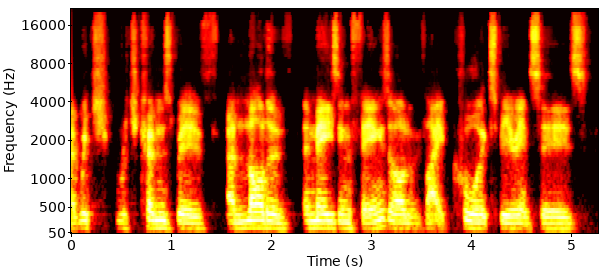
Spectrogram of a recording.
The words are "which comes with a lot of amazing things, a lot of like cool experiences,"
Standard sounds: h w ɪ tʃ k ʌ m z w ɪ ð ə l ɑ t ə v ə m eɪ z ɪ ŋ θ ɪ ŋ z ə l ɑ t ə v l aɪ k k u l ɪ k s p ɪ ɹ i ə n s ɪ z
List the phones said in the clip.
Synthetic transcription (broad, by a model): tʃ w ɪ tʃ k ʌ m z w ɪ ð ə l ɑ t ə v ə m eɪ z ɪ ŋ θ ɪ ŋ z ə l ɑ t ə v l aɪ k k u l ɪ k s p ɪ ɹ i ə n s ɪ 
